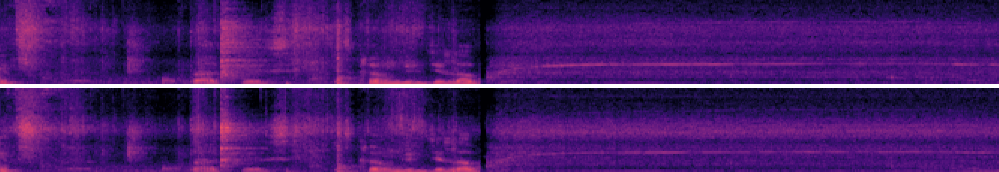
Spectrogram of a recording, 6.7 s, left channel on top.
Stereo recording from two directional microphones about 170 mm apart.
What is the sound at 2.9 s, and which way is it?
Speech, 15° left (ahead or behind).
